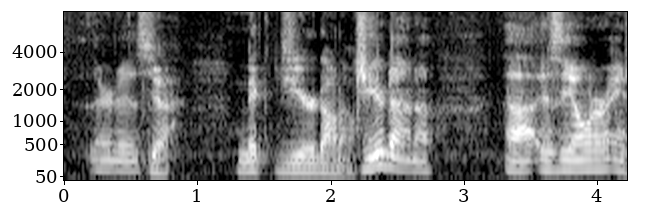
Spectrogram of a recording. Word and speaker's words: Giordano: Yeah, Nick Giordano.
